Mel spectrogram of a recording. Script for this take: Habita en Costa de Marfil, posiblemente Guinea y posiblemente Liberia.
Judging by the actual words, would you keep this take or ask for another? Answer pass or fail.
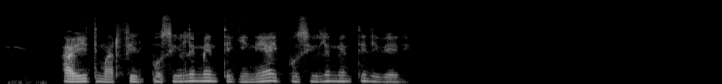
fail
